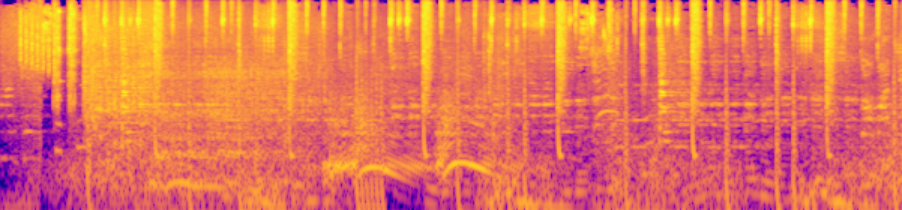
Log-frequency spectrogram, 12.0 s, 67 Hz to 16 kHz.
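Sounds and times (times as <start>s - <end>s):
music with a beat: 0.0s - 12.0s
car engine revving: 1.1s - 7.6s.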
